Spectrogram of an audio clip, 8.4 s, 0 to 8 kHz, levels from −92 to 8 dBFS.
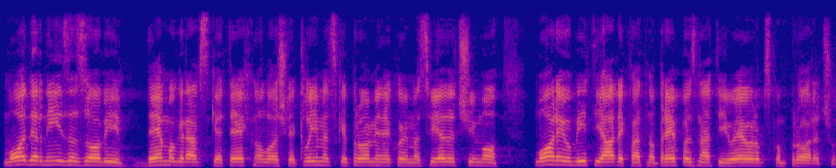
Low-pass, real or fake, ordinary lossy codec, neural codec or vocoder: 7.2 kHz; fake; none; codec, 16 kHz, 4 kbps, FreqCodec, larger model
